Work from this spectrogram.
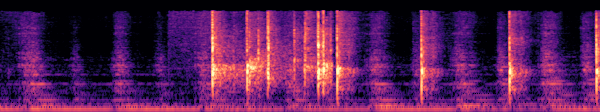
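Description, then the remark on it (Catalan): A few slow, scattered, sharp handclaps, ironic applause by workers and residents in a video that went viral on social media, sounding over a steady low droning hum, with no voices. “treballadors i habitants dels prioritats feien un aplaudiment irònic a moltes conductes i necessitats”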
